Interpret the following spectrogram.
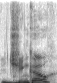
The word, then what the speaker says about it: JNCO: Are you talking about Jinko? Jinko? Are you saying Jenko? Maybe it's a regional thing. There's no vowels in it. How are you supposed to pronounce JNCO? Jinko.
